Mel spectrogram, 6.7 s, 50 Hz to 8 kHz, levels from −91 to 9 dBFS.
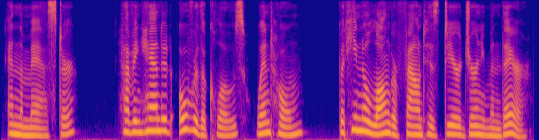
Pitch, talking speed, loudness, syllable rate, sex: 190 Hz, 170 wpm, -17 LUFS, 5.2 syllables/s, female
